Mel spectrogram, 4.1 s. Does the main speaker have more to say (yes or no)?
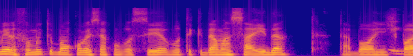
yes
